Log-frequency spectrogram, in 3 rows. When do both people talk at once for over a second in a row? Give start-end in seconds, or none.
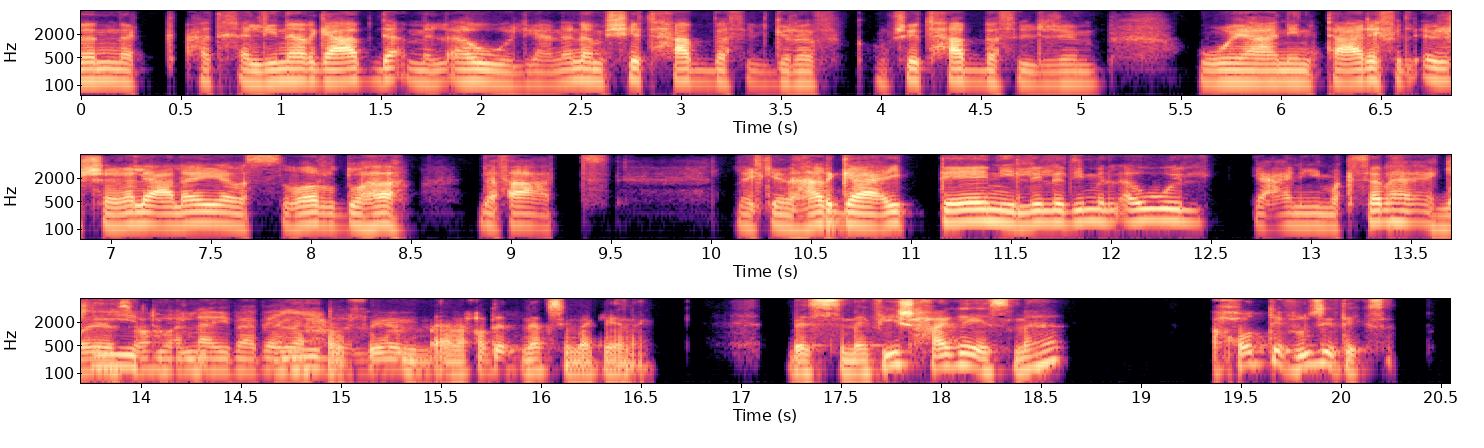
13.6-15.6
